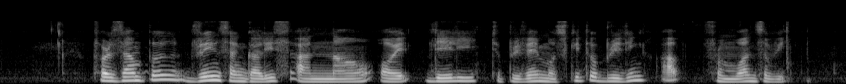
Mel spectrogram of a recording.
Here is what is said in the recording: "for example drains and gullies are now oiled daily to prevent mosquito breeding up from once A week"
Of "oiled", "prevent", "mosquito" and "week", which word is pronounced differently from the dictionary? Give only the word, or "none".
oiled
